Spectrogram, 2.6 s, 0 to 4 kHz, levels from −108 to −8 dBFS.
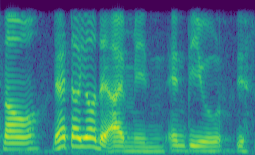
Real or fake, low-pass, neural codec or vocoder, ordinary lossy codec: real; 3.6 kHz; none; none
